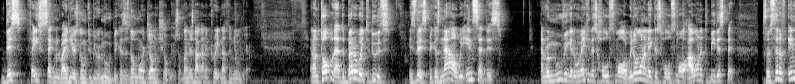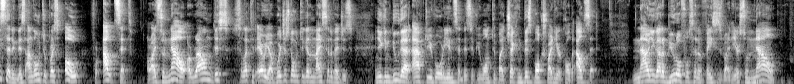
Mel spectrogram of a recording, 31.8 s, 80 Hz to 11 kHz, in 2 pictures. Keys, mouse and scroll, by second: 1.0 middle click, 1.9 middle click, 2.7 middle click, 4.9 middle click, 5.9 middle click, 7.2 click, 8.9 ctrl+a, 9.0 ctrl+z, 9.6 i, 13.6 ctrl+z, 15.2 i, 17.2 o, 23.9 middle click, 26.5-27.8 drag, 27.8 middle click, 30.6 click, 30.9 shift+click, 31.2 click, 31.6 shift+click.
